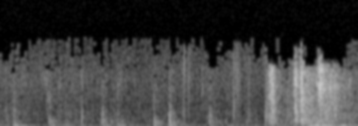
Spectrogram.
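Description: A door being opened indoors: a faint run of clattering knocks and rattles, growing a little louder near the end, with no talk.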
